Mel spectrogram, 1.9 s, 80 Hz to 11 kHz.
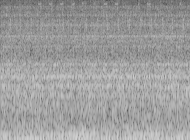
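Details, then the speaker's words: VAZ 2.0-litre engine, hot idle with oil pressure gauge fitted and pressure dropping toward limit: faint quick light "tuk-tuk-tuk" ticking from one corner of the head over steady idle; suspected hydraulic lifter ticking when hot. "И снова раздается тихий звук «тук-тук-тук» . Но, чёрт возьми, неужели гидравлический толкатель может стучать на горячем двигателе"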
